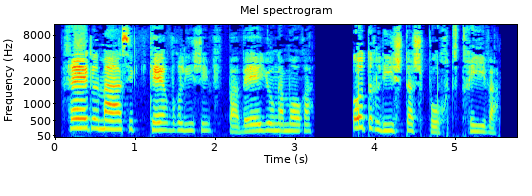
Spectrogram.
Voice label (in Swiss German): "sport", alsace; medecine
